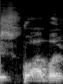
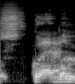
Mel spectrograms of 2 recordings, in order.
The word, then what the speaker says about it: squabble: इसको भी स्क्वाबल कहते हैं। स्क्वाबल से याद आया, इन बच्चों ने गलती की, स्क्वाबल को स्क्वैबल बोला। इसका प्रोनाउंसिएशन स्क्वाबल होता है।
